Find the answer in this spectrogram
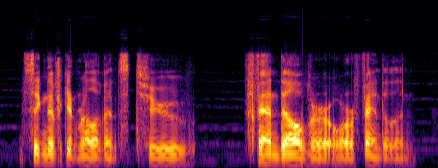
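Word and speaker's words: Phandalin: good and the nearby human town of fandolin pronounced vandalin prospered as well but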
